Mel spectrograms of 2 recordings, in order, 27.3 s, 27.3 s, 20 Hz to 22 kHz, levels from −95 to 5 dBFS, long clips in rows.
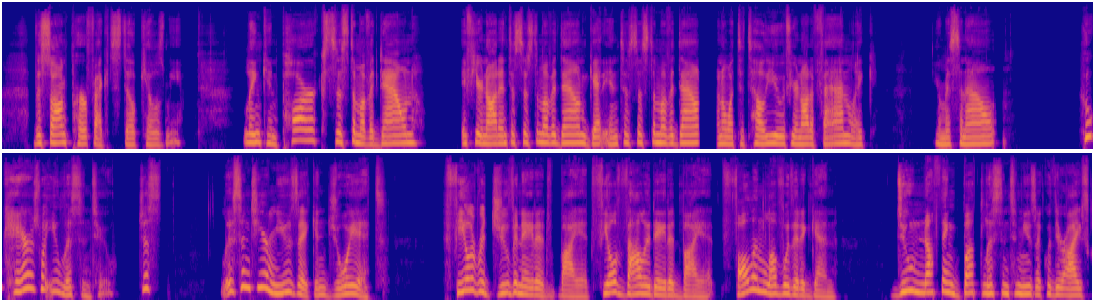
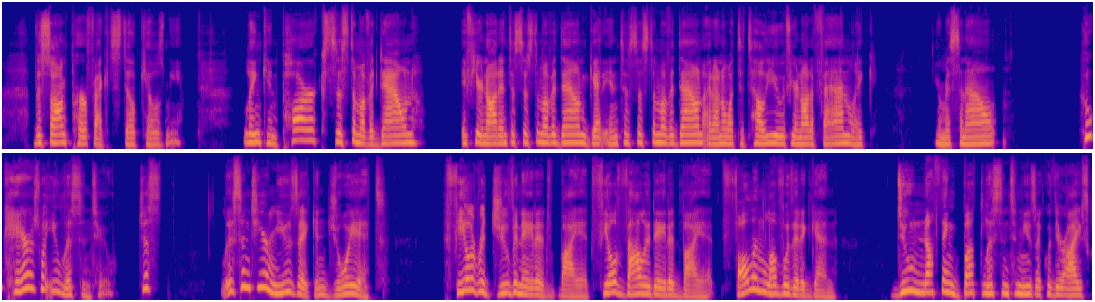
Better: second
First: audio cutting out; at 8.5 s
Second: none

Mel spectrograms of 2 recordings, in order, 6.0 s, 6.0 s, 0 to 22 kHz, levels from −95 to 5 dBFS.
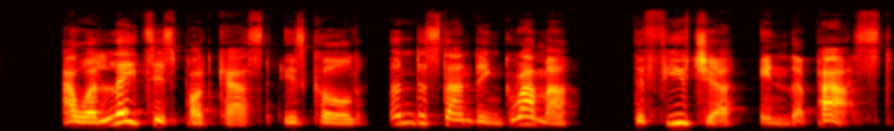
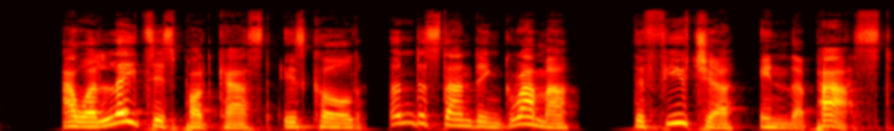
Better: second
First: thin; very slightly; fading below 250 Hz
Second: none

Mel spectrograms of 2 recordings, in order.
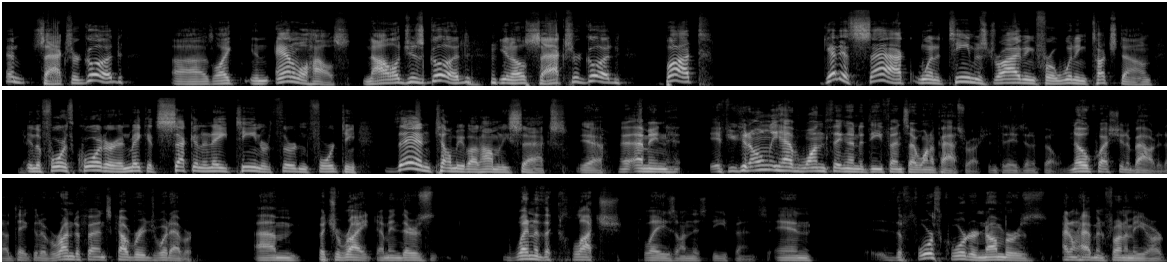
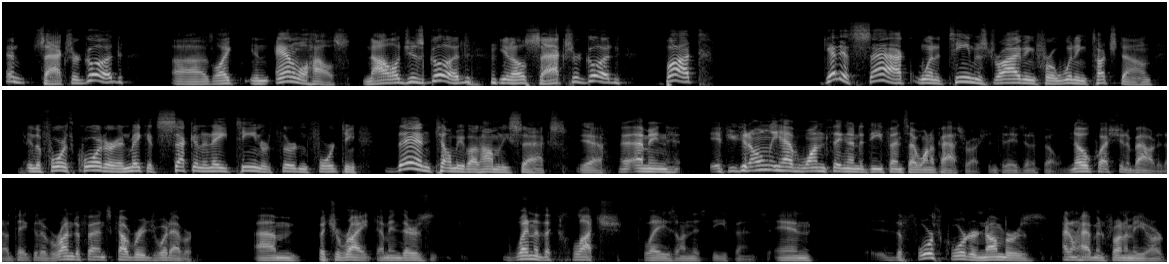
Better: first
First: none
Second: muffled; slightly; fading above 2.5 kHz

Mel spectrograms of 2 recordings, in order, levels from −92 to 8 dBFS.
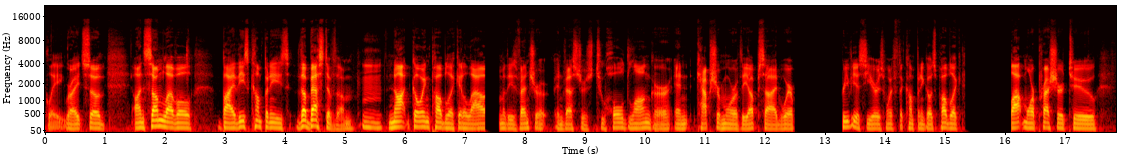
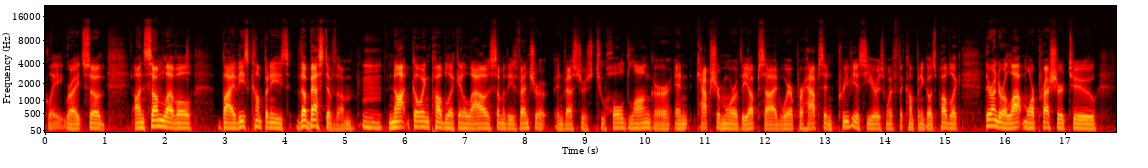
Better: second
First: audio cutting out; at 7.5 s, at 13 s for 1 s and at 15 s for 1 s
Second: none

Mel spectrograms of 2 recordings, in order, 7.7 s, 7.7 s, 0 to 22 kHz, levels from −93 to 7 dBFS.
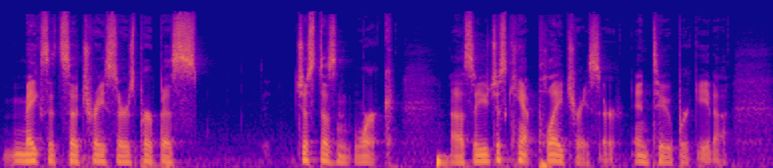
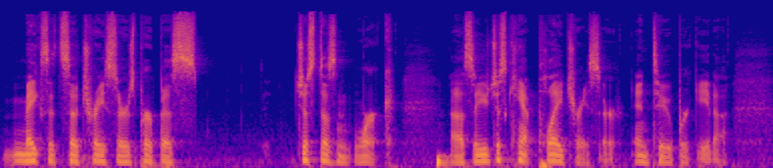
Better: neither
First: none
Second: none

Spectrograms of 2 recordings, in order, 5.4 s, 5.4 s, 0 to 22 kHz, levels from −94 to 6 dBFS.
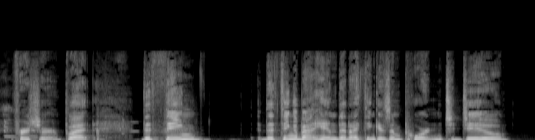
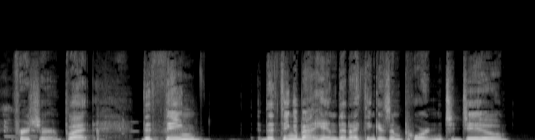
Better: neither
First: none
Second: none

